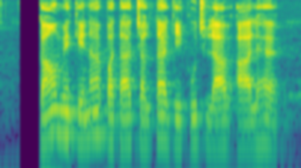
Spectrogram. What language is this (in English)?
Magahi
